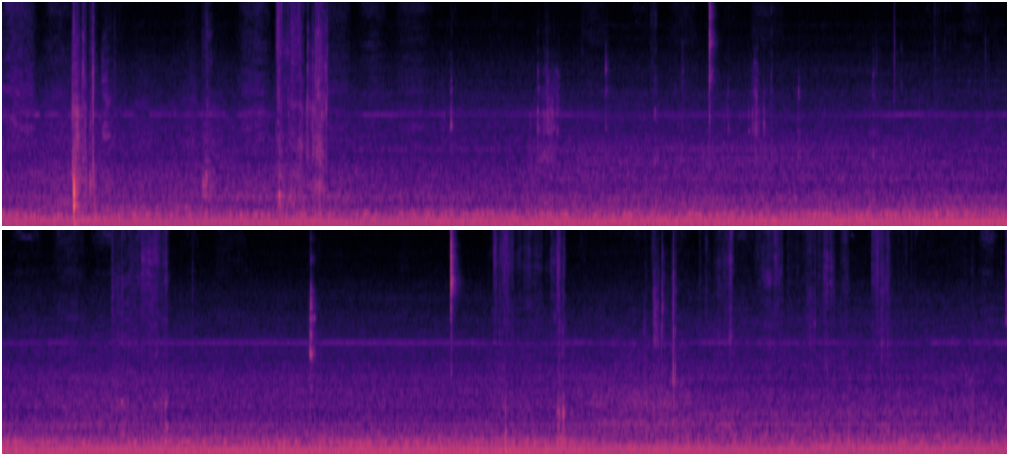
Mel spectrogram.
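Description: A steady low hum with scattered light clicks and scrapes of a cardboard box and toy trains being handled; the sharpest click comes about a second in.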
